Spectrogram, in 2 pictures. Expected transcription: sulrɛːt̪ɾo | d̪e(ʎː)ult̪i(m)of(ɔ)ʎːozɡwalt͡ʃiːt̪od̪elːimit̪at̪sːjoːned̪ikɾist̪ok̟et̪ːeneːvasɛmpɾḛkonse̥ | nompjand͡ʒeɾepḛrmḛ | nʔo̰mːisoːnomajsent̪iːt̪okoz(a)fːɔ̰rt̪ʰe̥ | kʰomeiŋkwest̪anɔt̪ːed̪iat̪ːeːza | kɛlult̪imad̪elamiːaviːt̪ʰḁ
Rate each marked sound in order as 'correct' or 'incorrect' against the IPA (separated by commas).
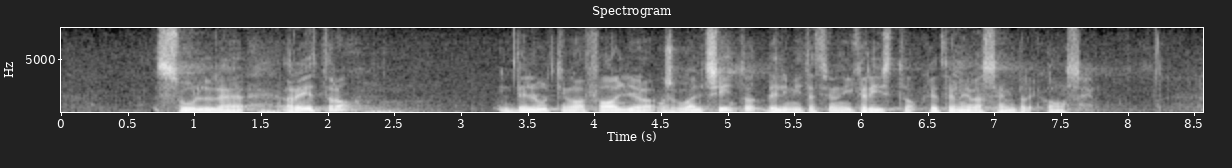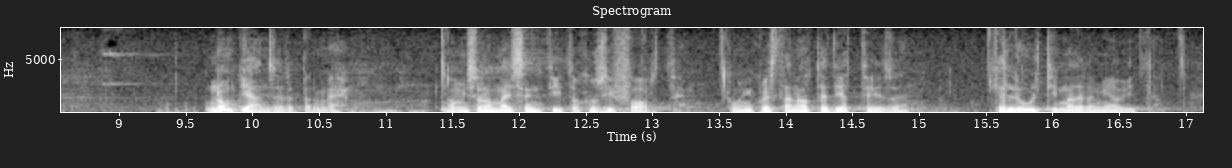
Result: incorrect, correct, correct, incorrect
